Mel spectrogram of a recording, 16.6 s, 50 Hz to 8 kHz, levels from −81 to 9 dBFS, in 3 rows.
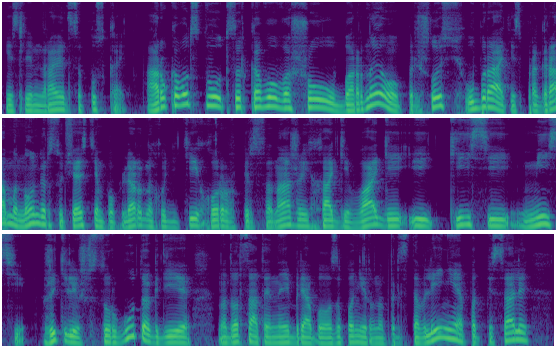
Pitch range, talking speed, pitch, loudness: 110-150 Hz, 125 wpm, 125 Hz, -22 LUFS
